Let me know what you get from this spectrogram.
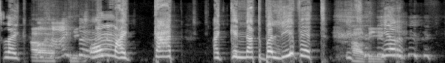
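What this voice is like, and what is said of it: Exaggerated Sofia Vergara accent. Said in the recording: “a forced Sofia Vergara accent ... The over exaggerated.”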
